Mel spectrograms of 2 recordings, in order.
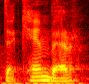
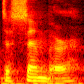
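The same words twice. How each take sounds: First: It is said with an ancient Latin pronunciation. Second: It is said with modern English pronunciation. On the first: This is how the month was said originally. "It would have been pronounced December" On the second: This is how the month is said today. "we say um, December"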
